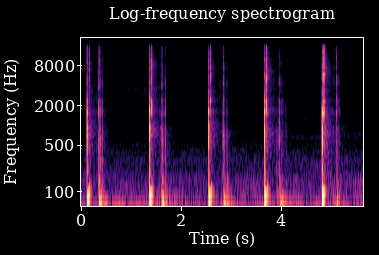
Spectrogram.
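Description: A thin white stick repeatedly pokes through clear plastic cling film stretched over an empty glass bowl, the film already punctured and wrinkled. Five pairs of sharp, bright crackling pops are heard, each strong poke followed by a softer one, with low thumps and very short ring. Quiet, faint noise fills the gaps between pairs.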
